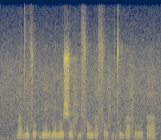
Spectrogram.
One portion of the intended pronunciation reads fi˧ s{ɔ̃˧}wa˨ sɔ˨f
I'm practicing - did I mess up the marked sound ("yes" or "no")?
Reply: no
